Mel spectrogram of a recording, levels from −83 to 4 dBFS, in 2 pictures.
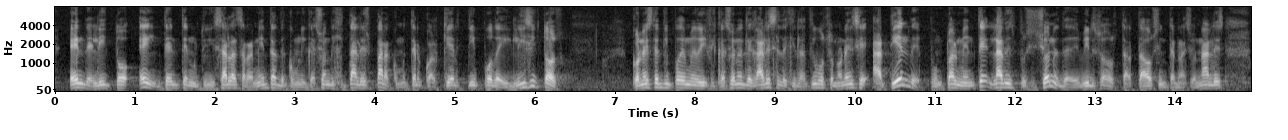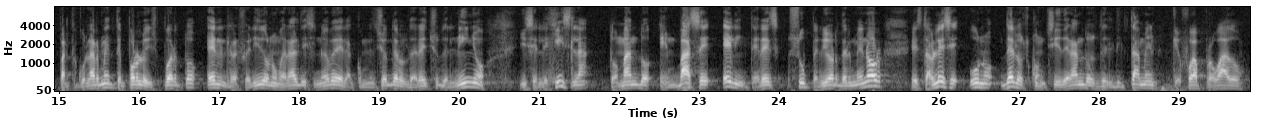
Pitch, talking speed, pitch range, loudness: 115 Hz, 145 wpm, 105-135 Hz, -18 LUFS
